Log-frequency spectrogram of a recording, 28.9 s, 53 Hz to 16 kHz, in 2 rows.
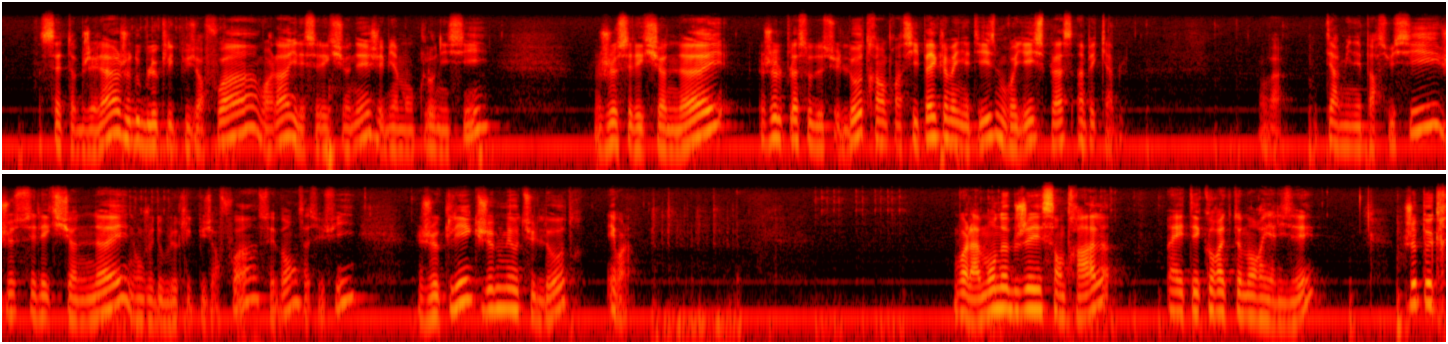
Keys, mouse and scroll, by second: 1.3-2.9 drag, 7.0-9.7 drag, 10.9 click, 11.7-12.4 scroll up 1, 12.4 click, 13.4 click, 15.6 click, 18.6-20.7 drag, 21.1 KP_Subtract, 22.7 click, 24.2 click, 25.4-27.0 drag.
